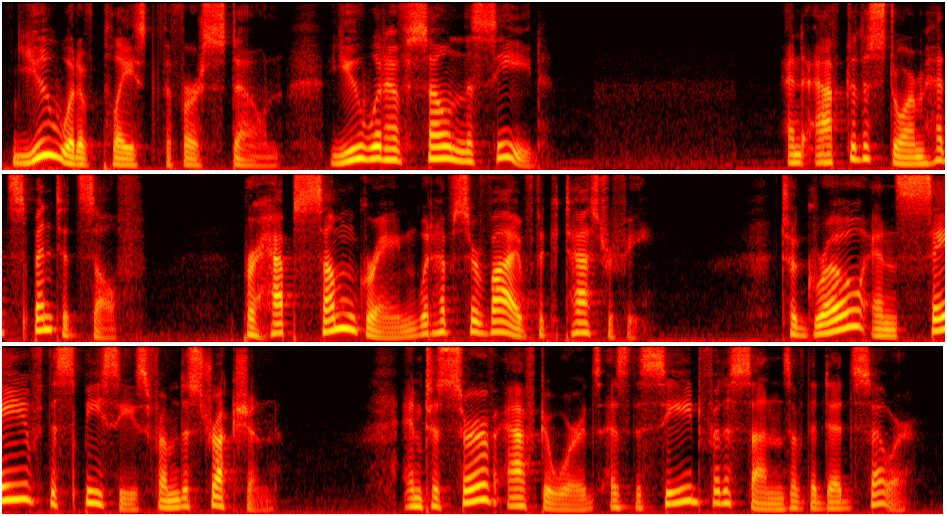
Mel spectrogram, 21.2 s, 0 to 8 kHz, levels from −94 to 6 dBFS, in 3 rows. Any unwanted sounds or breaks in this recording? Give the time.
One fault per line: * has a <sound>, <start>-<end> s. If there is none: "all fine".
all fine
